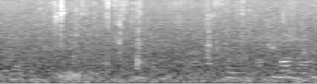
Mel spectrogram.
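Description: Faint crumbling and patting of loose soil as hands heap it and press it down into a mound over a grapevine graft.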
